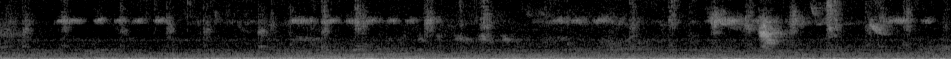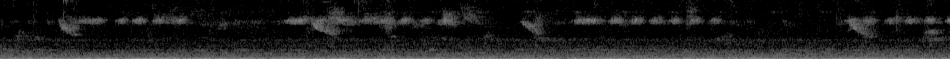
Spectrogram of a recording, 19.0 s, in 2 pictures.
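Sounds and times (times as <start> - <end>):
small birds chirping and trilling: 7.1 - 9.3.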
